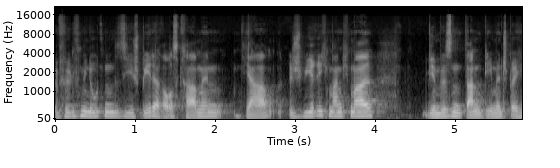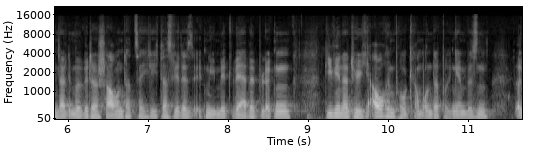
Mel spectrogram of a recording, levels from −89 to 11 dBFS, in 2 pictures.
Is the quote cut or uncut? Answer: uncut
